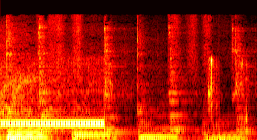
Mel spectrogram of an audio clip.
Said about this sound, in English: I'd be careful answering that call. It could be another Z Morning Zoo phone scam.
